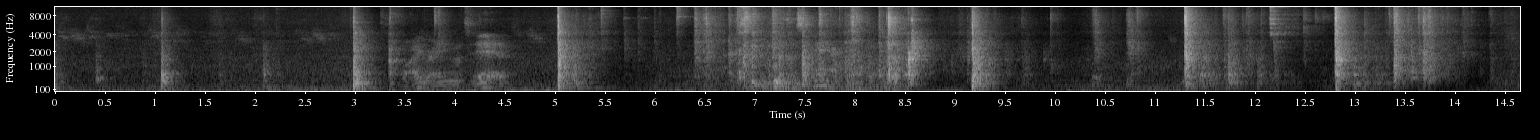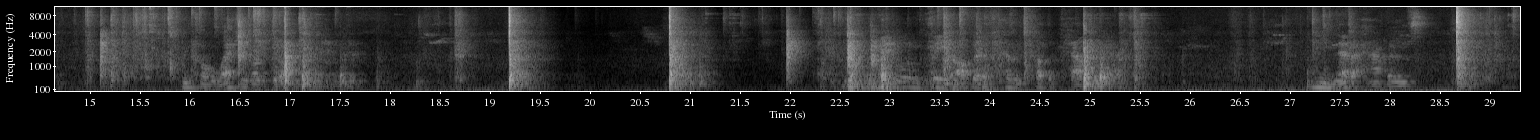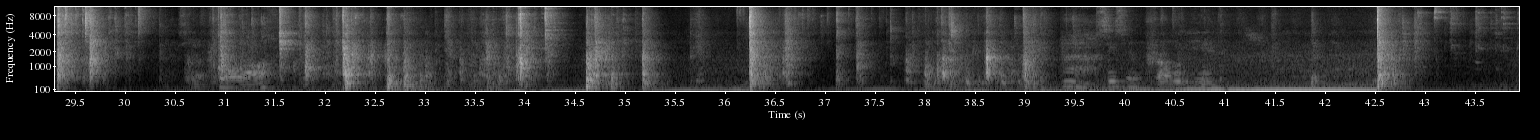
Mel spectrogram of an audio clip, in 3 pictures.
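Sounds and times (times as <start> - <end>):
loud sharp hits on plastic fan: 2.9 - 3.4, 5.0 - 5.5, 6.6 - 9.7, 11.2 - 12.0, 12.8 - 14.0, 19.1 - 19.7, 20.7 - 21.4, 28.6 - 30.0, 31.0 - 39.4, 42.5 - 43.0
plastic knocking and rattling: 28.6 - 39.4.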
